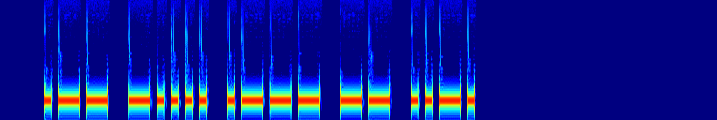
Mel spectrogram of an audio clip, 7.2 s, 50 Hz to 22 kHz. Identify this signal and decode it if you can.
Morse code, heard as a keyed tone, about 17 wpm, 700 Hz. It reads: W6JMF
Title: USA Call Signs - 5 Characters - Repeated 3x - 17wpm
